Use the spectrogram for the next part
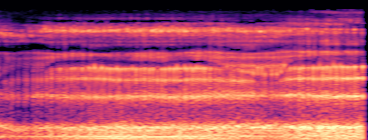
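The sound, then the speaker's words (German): A single voice sings the lowest note it can, holding one very low, gravelly note steadily for about three seconds, fairly loud, with a rough, growling edge and no words. “Sing mal den tiefsten Ton, den du singen kannst.”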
